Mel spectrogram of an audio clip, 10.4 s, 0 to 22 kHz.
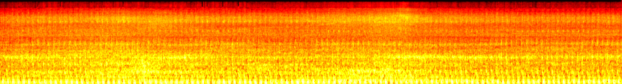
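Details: Bajaj Platina 100, about 28,800 km, after new piston rings fitted; even steady single-cylinder putter at idle, microphone near engine, no knocks or rattles. Normal idle.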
